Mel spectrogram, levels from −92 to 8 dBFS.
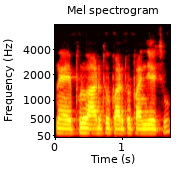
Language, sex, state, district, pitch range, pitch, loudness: Telugu, male, Telangana, Nalgonda, 115-125 Hz, 115 Hz, -14 LUFS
